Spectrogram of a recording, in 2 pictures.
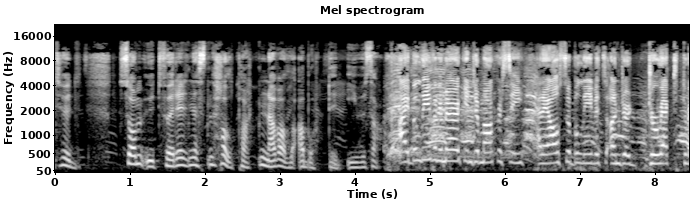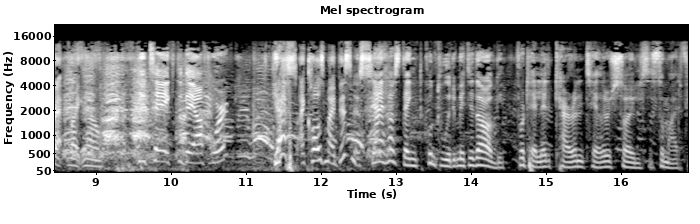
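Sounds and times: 
speech: 0.0s - 16.8s
women protesters chanting: 4.3s - 16.8s.

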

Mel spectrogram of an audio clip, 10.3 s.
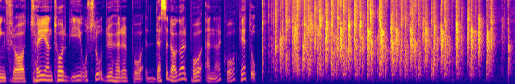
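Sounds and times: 
speech: 0.0s - 5.5s
studio audience clapping: 5.2s - 10.2s.

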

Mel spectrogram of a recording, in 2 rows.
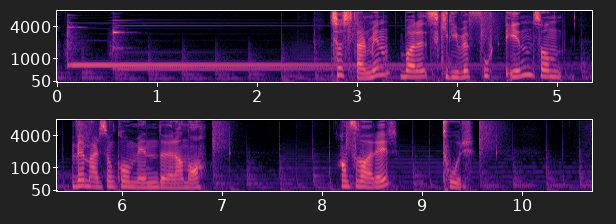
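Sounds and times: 
melodic doorbell chime: 0.0s - 4.0s
speech: 2.8s - 7.1s, 8.2s - 9.7s.

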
